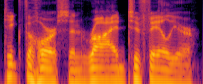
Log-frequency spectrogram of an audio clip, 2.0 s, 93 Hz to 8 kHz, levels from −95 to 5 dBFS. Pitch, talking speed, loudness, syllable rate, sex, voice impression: 105 Hz, 205 wpm, -16 LUFS, 5.1 syllables/s, male, masculine, adult-like, middle-aged, thick, powerful, clear, raspy, intellectual, slightly sincere, mature, wild, lively, slightly strict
